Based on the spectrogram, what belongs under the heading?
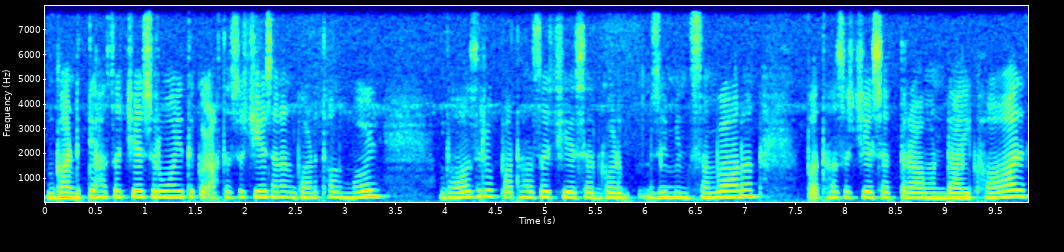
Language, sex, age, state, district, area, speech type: Kashmiri, female, 45-60, Jammu and Kashmir, Anantnag, rural, spontaneous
